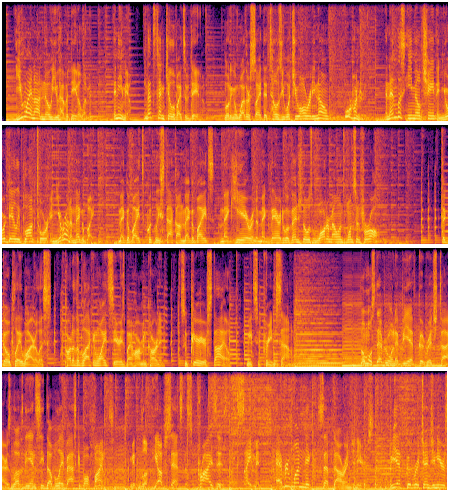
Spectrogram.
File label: commercial, men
